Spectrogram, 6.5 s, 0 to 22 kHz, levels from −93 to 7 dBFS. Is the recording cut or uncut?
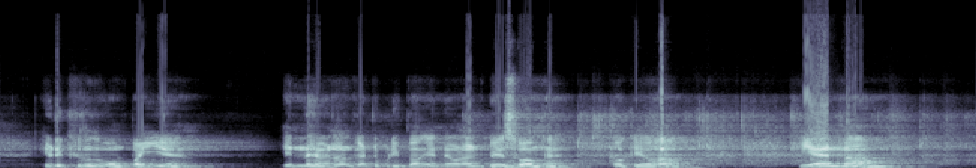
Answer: uncut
